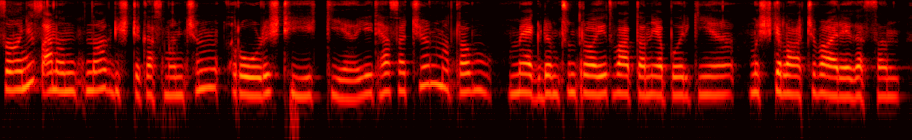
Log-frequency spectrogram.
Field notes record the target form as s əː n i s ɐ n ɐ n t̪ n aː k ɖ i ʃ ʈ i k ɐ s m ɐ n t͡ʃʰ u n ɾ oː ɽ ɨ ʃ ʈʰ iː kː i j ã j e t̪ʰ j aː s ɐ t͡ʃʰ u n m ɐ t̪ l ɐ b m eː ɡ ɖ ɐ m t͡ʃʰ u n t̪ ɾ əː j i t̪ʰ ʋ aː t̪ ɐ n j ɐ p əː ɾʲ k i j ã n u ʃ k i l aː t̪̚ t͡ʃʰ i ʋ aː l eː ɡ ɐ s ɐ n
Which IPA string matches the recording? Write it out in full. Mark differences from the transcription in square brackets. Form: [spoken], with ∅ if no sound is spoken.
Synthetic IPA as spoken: s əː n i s ɐ n ɐ n t̪ n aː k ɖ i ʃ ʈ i k ɐ s m ɐ n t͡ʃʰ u n ɾ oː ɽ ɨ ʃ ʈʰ iː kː i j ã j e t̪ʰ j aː s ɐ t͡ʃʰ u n m ɐ t̪ l ɐ b m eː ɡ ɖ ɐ m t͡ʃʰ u n t̪ ɾ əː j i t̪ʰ ʋ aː t̪ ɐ n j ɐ p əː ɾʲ k i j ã [m] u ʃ k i l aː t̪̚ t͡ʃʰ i ʋ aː [ɾ] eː ɡ ɐ s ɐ n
